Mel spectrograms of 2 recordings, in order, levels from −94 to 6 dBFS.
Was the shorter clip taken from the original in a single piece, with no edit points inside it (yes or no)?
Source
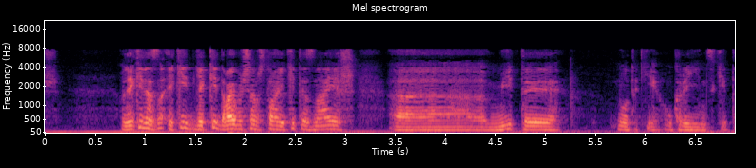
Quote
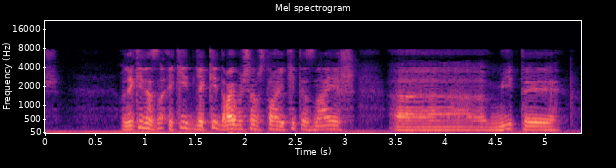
yes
